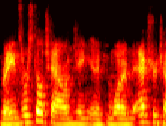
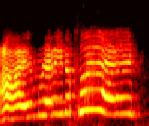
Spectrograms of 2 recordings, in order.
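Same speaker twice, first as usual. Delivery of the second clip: put-on tiny childlike voice, very high and very slow. Describing a game boss fight, quoting the giant robot; little kid voice. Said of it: "giant killer robot with the voice of a little kid".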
